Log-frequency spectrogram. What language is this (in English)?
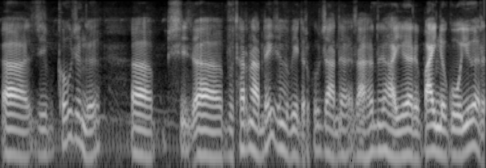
Bodo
